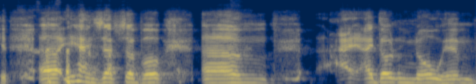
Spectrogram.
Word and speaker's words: Jeff Chabot: Stuttgart center back Jeff Chabot, I believe is the pronunciation. Yes, very good.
